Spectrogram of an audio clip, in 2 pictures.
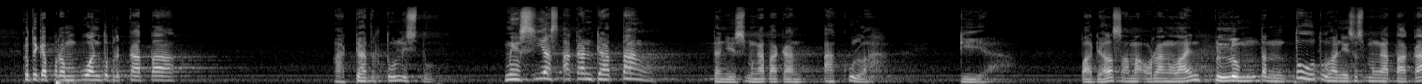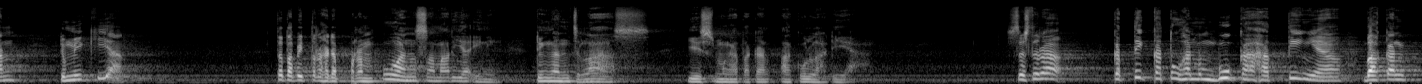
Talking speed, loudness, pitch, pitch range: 90 wpm, -22 LUFS, 195 Hz, 140-215 Hz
